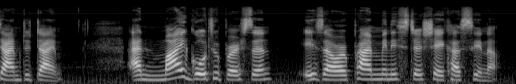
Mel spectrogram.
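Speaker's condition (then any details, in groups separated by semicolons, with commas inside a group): No condition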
